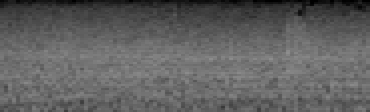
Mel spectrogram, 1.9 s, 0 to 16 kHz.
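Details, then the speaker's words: Polaris Predator 500 ATV after carburetor clean and idle adjustments (it had been idling up earlier): steady, even idle with cooling fan whooshing, no surging or hunting; normal idle. "you hear the fan going i had to do a little bit of adjusting where it stayed running where it ain't allowing up"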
